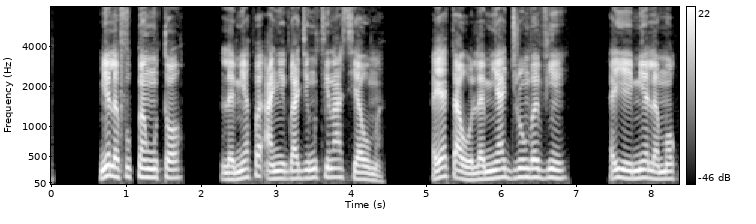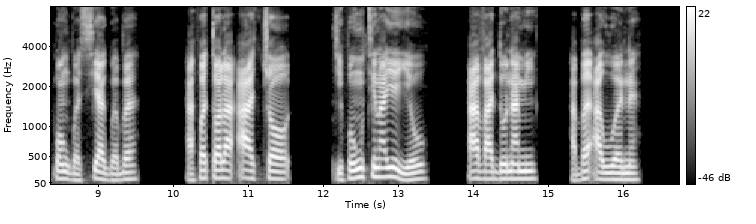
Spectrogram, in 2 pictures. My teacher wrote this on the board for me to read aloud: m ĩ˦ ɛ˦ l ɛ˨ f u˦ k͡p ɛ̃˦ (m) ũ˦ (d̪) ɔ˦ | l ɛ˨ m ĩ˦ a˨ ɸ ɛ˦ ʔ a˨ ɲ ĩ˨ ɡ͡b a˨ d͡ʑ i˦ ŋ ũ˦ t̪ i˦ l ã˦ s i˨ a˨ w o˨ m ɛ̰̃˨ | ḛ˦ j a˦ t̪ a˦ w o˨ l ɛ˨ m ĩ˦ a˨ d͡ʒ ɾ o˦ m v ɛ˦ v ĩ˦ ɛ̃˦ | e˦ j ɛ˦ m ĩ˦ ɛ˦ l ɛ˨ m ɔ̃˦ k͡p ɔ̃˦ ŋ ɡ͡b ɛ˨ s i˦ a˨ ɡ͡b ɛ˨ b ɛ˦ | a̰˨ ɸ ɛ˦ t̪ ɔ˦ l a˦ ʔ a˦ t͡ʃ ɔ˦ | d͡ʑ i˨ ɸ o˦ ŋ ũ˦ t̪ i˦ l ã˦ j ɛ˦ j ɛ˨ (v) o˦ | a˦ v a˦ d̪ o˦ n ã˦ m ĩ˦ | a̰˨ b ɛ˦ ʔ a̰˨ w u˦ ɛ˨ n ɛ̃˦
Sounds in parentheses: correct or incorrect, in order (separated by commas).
incorrect, incorrect, incorrect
